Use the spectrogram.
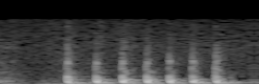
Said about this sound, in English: I walked down the hall toward the flat. The flat where those two kids waited behind the door that they thought would keep the terror and death away from them. Then? Knock.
